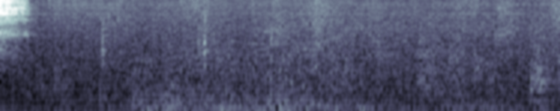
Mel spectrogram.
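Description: A large crowd sits down with seats creaking and clothes rustling in a large hall.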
